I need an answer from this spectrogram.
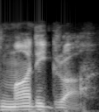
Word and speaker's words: Mardi Gras: The way we pronounce this is Mardi Gras.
